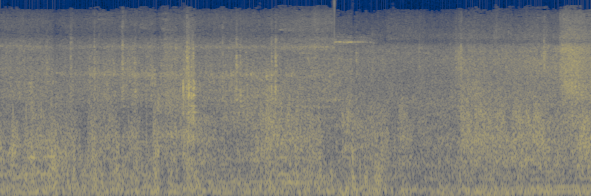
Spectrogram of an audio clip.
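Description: Steady wind rushing over the microphone of a camera riding on a moving mountain bike, with a low rumble underneath.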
